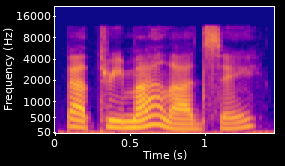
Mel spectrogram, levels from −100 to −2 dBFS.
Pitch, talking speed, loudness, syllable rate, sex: 200 Hz, 205 wpm, -16 LUFS, 3.9 syllables/s, female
